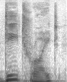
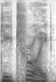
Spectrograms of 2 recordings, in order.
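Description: First: It is said the way Detroit locals say it. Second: It is said the general, non-local way.

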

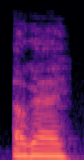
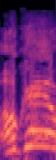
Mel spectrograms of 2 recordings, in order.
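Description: First: The okays sound flat and droning in pitch. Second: The okays sound lively and varied in pitch. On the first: They just want to be left alone. The speaker calls it wrong. "it's like a monotone droning" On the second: They understand and want the explanation to stop. The speaker calls it right. "that to me says they understand it"

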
